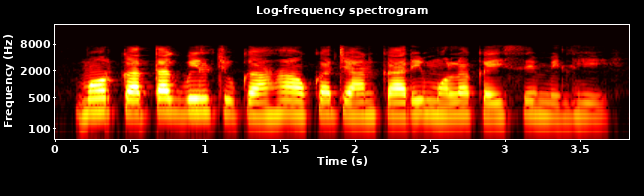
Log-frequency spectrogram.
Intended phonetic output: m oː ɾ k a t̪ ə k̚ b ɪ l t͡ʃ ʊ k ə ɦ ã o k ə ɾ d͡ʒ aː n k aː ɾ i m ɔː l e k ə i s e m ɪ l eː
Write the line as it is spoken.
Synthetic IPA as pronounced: m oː ɾ k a t̪ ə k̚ b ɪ l t͡ʃ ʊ k a ɦ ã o k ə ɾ d͡ʒ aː n k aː ɾ i m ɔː l a k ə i s e m ɪ l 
